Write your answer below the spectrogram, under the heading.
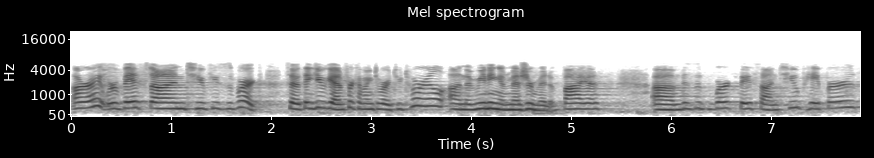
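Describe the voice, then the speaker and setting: The speech moves at a very fast pace. Pitch varies in an ordinary way. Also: woman. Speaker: conference presenter. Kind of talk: lecture. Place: hall. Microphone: podium.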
